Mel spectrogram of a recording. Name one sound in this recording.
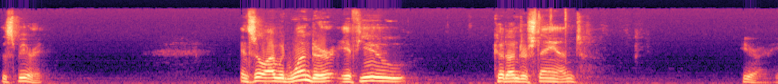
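An elderly man speaks slowly and deliberately into a microphone, with pauses between phrases.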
